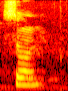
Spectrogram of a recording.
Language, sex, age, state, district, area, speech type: Odia, female, 18-30, Odisha, Subarnapur, urban, read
